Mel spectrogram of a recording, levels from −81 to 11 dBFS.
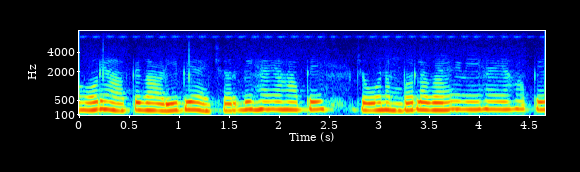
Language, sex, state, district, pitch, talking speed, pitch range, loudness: Hindi, female, Bihar, Patna, 220 Hz, 220 wpm, 205-225 Hz, -13 LUFS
